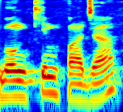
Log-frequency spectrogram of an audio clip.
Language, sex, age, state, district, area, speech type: Bengali, male, 18-30, West Bengal, Purba Medinipur, rural, spontaneous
